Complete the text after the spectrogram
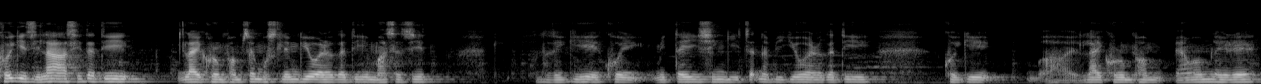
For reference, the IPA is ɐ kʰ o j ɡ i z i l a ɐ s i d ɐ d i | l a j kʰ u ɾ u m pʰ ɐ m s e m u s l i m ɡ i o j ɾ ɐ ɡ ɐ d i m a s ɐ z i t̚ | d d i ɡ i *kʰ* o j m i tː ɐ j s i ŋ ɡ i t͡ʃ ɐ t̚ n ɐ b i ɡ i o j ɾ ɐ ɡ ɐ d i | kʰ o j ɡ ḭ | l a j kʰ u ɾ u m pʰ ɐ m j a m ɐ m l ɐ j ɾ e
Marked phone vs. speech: correct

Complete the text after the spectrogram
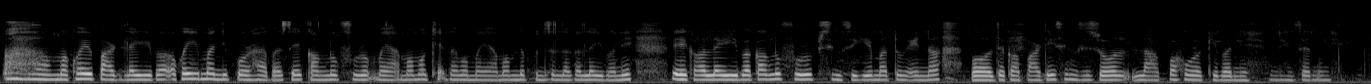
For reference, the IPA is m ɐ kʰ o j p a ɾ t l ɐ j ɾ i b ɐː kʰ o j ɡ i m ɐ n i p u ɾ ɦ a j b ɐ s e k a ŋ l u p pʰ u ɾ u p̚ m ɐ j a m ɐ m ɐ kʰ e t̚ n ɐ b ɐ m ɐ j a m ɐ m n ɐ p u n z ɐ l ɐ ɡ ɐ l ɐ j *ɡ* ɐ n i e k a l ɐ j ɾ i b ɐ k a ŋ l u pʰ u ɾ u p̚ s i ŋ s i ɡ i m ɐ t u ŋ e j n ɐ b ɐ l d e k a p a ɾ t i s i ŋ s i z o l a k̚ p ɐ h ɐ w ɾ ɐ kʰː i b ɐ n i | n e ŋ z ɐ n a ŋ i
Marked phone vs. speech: incorrect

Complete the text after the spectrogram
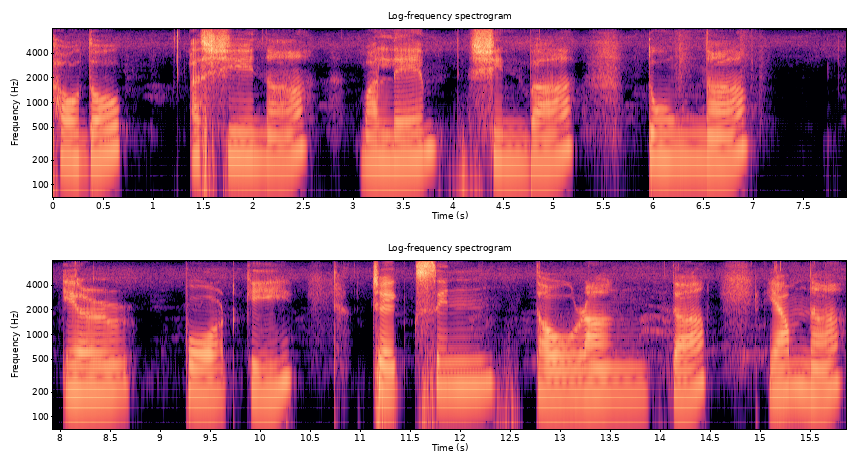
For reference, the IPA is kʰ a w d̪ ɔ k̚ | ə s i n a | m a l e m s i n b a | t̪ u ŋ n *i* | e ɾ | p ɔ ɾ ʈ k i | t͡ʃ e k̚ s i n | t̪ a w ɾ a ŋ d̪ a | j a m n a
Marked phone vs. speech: incorrect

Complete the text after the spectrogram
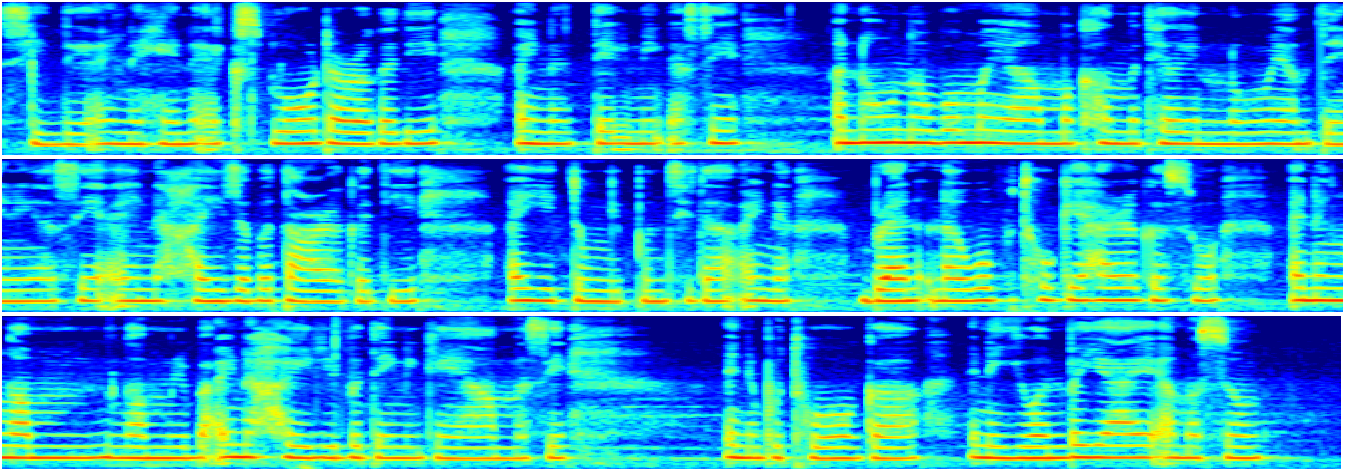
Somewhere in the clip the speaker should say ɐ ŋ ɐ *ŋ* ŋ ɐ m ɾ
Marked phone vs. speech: incorrect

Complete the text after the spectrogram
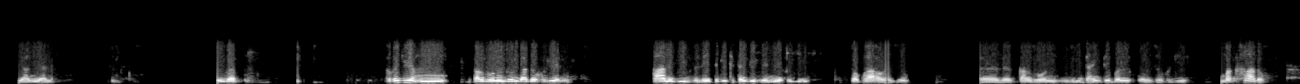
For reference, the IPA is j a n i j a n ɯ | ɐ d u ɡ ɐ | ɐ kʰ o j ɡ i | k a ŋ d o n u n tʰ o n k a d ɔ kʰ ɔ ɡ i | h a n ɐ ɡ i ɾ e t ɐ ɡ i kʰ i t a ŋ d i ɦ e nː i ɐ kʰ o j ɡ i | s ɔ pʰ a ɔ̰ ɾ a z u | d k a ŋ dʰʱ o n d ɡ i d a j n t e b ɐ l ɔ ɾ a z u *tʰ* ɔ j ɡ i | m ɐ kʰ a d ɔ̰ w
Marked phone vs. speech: incorrect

